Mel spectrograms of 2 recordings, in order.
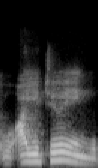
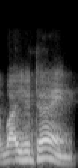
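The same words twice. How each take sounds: First: Said in the usual way. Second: Imitated Midlands accent, punched out; Brummie accent. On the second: Shown as a demonstration. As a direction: try a Brummie-style run-together question. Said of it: "ada ini di Midland, Broomy". (logat Midlands Inggris tiruan)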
